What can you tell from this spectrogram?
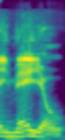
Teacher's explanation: ao invés de e-mail, a gente fala e-mail com som de OU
